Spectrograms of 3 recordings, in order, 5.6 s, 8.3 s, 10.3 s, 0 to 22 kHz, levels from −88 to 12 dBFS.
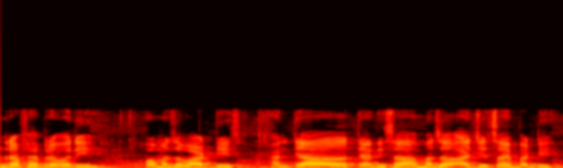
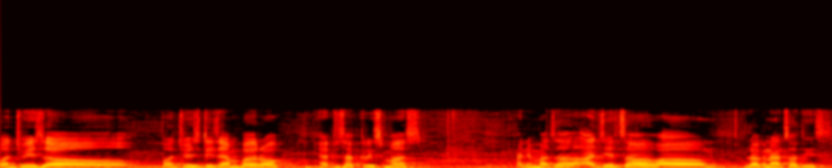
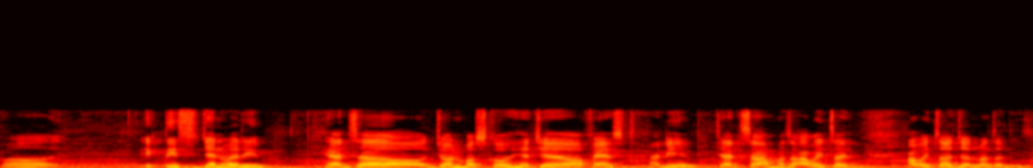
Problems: constant background noise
